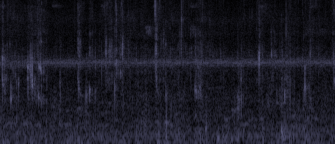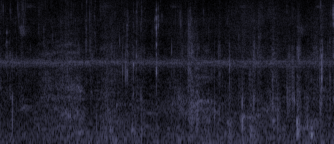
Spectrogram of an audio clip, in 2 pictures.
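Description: Close-miked chewing with wet mouth clicks and lip smacks as rice mixed with egg curry is eaten by hand, along with soft squishing of fingers mashing rice on a banana leaf. The sound is a scatter of short clicks and squelches.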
